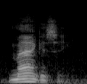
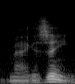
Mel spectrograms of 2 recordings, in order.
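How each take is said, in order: First: The stress falls on the first syllable. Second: The stress falls on the last syllable. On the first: This is the American way of saying it. "An American would put the stresses in a completely different place" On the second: This is the British English way of saying it. "In English, that's where we put the stress in these particular words"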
